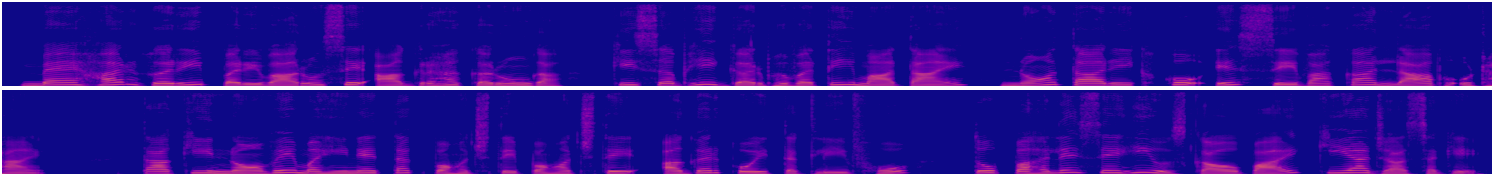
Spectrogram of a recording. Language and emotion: Hindi, neutral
